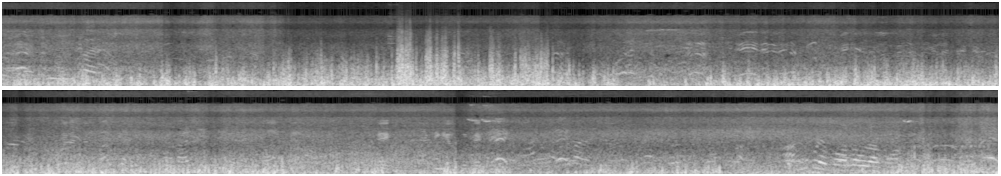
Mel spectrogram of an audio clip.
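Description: Waves crash and surge onto a shore.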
